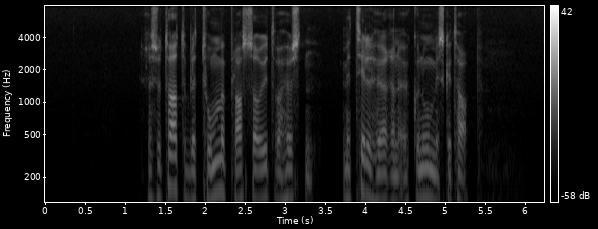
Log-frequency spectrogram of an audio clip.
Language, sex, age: Norwegian, male, 21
